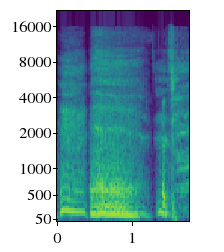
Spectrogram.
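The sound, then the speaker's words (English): A voice imitates heavy breathing coming from a bathroom, with long, loud, groaning exhales followed by a brief, sharp gasp near the end. “I can hear heavy breathing from the bathroom.”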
